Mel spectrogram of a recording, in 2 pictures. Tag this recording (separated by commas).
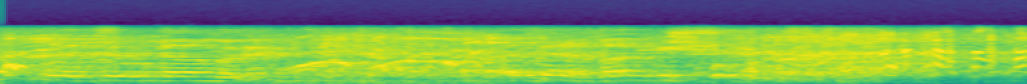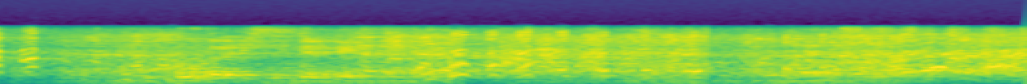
Speech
